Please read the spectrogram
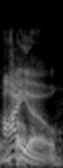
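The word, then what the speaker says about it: Ayo: from the bear whose name I'm intimidated to pronounce IO it's IO yeah it's IO um I love her so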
